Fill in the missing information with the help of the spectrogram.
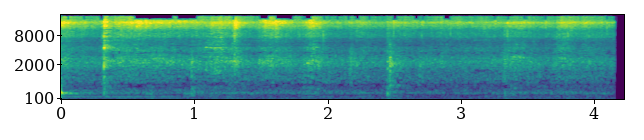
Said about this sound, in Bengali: লঙ্কার গুঁড়ো, ধনের গুঁড়ো, জিরের গুঁড়ো দিয়ে ভালো করে নাড়িয়ে চাড়িয়ে নিচ্ছি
